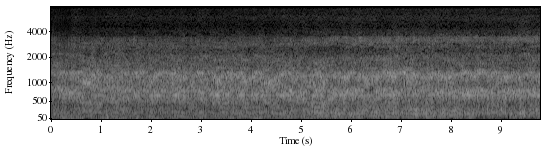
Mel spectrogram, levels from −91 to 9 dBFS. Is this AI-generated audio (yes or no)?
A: yes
